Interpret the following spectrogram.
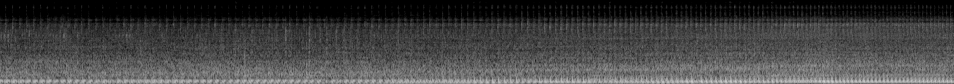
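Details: Motorcycle after a stripped spark plug thread is repaired in the cylinder head without removing the engine, and a loose exhaust clamp causing a crackle is found. It starts straight away on the starter: a regular single-cylinder thump about twice a second with no misfire.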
